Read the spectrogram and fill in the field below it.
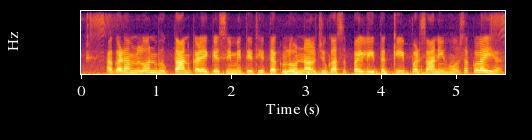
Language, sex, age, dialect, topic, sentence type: Magahi, female, 25-30, Western, banking, question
